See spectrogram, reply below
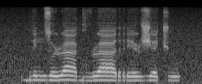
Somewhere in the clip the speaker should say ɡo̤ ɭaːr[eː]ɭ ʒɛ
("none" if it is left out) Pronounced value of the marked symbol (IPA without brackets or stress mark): eː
